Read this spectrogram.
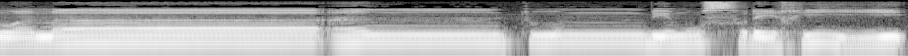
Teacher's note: بكسر الياء في مصرخي عند الوصل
